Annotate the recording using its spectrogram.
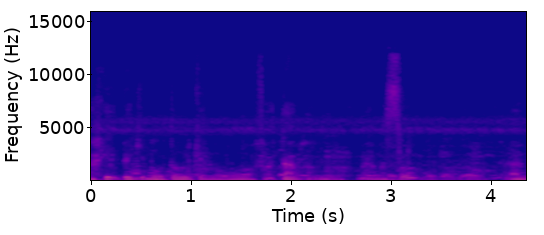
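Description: A woman talking, with a steady high-pitched chirring of night insects in the background.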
